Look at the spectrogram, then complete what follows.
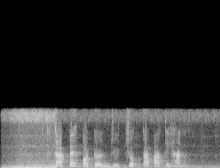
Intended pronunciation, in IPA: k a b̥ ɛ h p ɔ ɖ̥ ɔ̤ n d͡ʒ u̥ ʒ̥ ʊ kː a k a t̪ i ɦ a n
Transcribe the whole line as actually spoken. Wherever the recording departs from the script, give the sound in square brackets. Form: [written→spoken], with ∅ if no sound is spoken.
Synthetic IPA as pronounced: k a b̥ ɛ h p ɔ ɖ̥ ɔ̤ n d͡ʒ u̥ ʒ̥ ʊ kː a [k→p] a t̪ i ɦ a n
